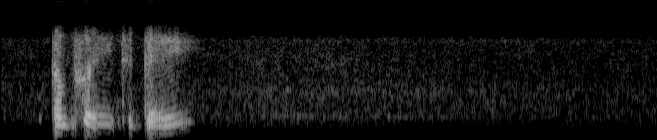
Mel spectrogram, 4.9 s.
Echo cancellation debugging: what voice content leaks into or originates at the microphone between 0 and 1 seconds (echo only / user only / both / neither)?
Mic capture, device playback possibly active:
user only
